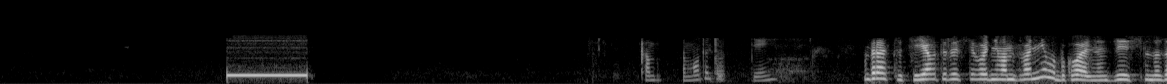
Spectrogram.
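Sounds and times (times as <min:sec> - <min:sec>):
telephone tone while a call is transferred to a manager: 0:02.3 - 0:03.1
speech: 0:06.4 - 0:08.0, 0:08.6 - 0:11.6.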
